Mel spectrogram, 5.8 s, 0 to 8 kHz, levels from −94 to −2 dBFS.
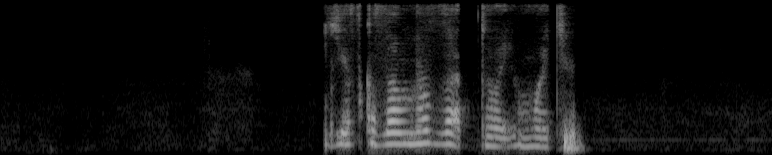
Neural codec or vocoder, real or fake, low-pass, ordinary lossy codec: codec, 44.1 kHz, 2.6 kbps, DAC; fake; 7.2 kHz; none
